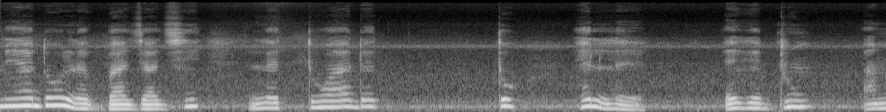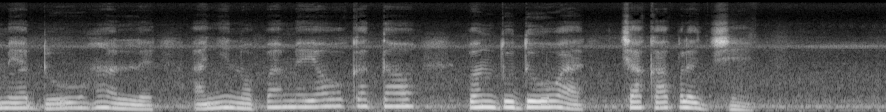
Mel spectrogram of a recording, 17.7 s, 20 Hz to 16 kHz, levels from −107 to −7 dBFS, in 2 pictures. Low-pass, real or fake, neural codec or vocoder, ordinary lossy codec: 14.4 kHz; real; none; AAC, 96 kbps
